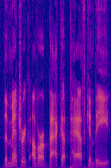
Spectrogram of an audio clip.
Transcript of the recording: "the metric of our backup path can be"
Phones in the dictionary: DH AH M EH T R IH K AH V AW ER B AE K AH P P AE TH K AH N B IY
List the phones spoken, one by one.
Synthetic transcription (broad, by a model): DH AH M EH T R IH K AH V AW ER B AE K AH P P AE TH K AH N B IY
